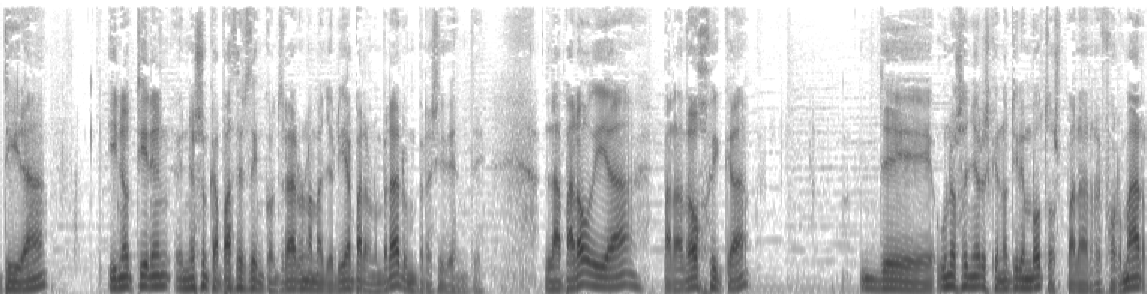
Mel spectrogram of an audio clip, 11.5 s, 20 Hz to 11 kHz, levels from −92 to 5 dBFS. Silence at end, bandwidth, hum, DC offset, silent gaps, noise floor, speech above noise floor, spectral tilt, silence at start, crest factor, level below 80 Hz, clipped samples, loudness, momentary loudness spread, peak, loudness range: 0 s; 10.5 kHz; none; under 0.1%; none; -57 dBFS; 31 dB; -7 dB/octave; 0 s; 18 dB; -40 dBFS; under 0.1%; -26 LUFS; 11 LU; -8 dBFS; 2 LU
